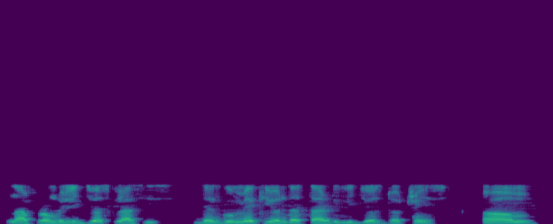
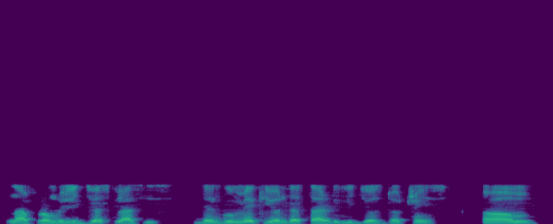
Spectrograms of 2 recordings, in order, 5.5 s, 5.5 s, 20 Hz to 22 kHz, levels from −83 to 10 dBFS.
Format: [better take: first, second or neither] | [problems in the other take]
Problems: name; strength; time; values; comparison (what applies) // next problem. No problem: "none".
first | noise reduction (neural separator model SepFormer DNS4)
